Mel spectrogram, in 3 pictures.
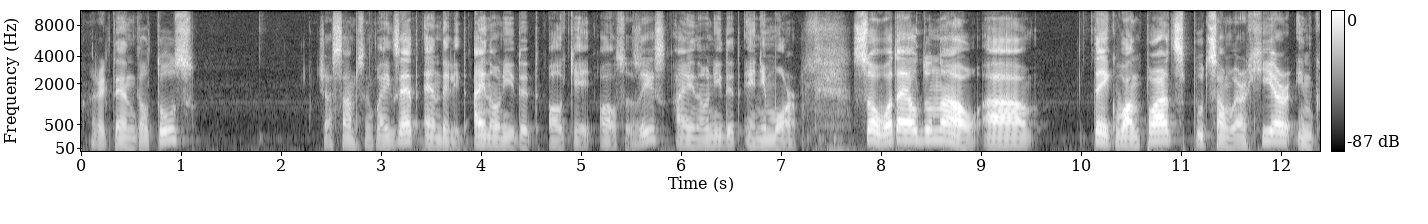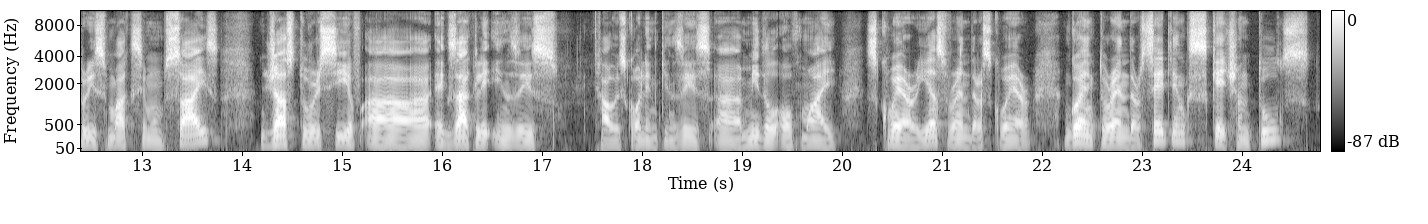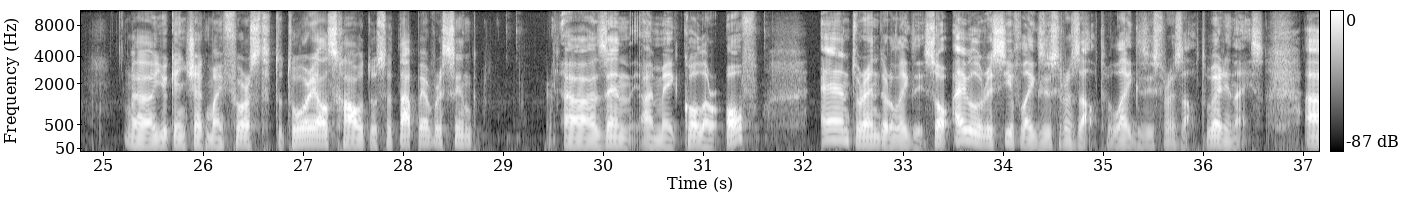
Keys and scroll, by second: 3.6 Delete, 6.3 Delete.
